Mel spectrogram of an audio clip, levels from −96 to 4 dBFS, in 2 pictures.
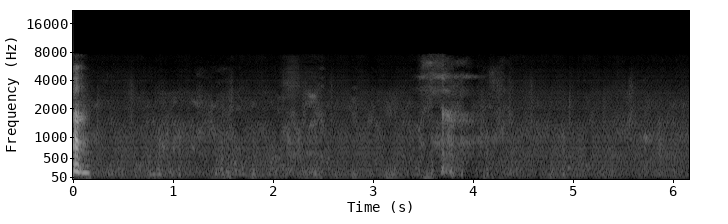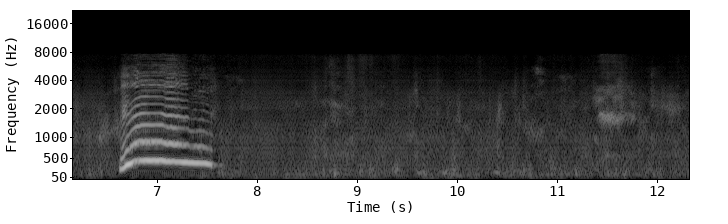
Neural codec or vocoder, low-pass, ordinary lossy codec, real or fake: codec, 16 kHz, 1 kbps, FreqCodec, larger model; none; none; fake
